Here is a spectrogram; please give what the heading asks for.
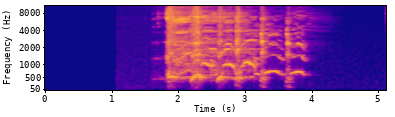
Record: {"cough_length": "5.1 s", "cough_amplitude": 32768, "cough_signal_mean_std_ratio": 0.6, "survey_phase": "beta (2021-08-13 to 2022-03-07)", "age": "45-64", "gender": "Male", "wearing_mask": "No", "symptom_cough_any": true, "symptom_runny_or_blocked_nose": true, "symptom_sore_throat": true, "symptom_onset": "2 days", "smoker_status": "Ex-smoker", "respiratory_condition_asthma": false, "respiratory_condition_other": false, "recruitment_source": "Test and Trace", "submission_delay": "1 day", "covid_test_result": "Positive", "covid_test_method": "RT-qPCR", "covid_ct_value": 33.7, "covid_ct_gene": "N gene"}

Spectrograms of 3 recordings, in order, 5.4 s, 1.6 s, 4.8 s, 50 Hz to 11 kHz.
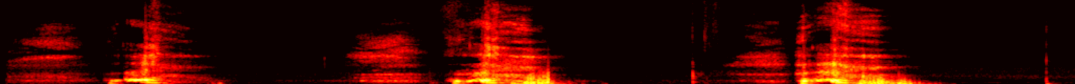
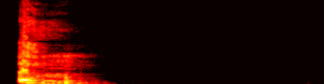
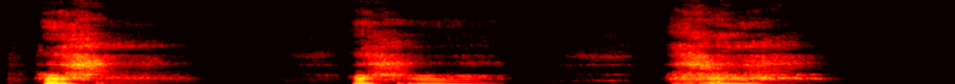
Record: {"three_cough_length": "5.4 s", "three_cough_amplitude": 32768, "three_cough_signal_mean_std_ratio": 0.36, "cough_length": "1.6 s", "cough_amplitude": 32768, "cough_signal_mean_std_ratio": 0.24, "exhalation_length": "4.8 s", "exhalation_amplitude": 21552, "exhalation_signal_mean_std_ratio": 0.44, "survey_phase": "beta (2021-08-13 to 2022-03-07)", "age": "65+", "gender": "Female", "wearing_mask": "No", "symptom_cough_any": true, "symptom_runny_or_blocked_nose": true, "symptom_fatigue": true, "smoker_status": "Ex-smoker", "respiratory_condition_asthma": false, "respiratory_condition_other": false, "recruitment_source": "Test and Trace", "submission_delay": "2 days", "covid_test_result": "Positive", "covid_test_method": "RT-qPCR", "covid_ct_value": 34.5, "covid_ct_gene": "ORF1ab gene", "covid_ct_mean": 35.4, "covid_viral_load": "2.5 copies/ml", "covid_viral_load_category": "Minimal viral load (< 10K copies/ml)"}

